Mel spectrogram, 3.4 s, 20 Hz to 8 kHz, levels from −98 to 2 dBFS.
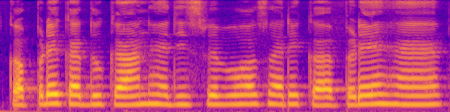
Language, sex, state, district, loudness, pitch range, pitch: Hindi, female, Jharkhand, Palamu, -15 LUFS, 230-240 Hz, 235 Hz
